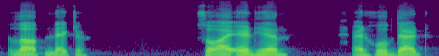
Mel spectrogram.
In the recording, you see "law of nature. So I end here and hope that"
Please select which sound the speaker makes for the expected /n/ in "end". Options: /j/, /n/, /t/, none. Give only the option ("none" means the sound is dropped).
none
